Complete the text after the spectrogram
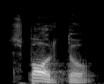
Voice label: "sporto", crespinese

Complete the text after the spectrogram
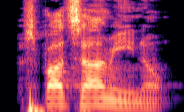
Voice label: "spazzaamino", crespinese

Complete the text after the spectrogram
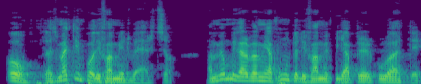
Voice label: "fa r verso", crespinese

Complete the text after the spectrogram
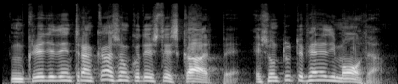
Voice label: "mota", crespinese

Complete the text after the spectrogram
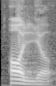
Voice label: "oglio", dialettale; vocabolario dialettale

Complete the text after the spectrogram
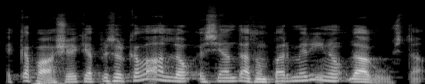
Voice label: "e capace", crespinese

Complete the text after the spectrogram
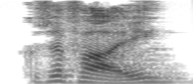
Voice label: "pela", crespinese, vocabolario dialettale

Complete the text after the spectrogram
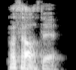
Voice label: "patate", crespinese

